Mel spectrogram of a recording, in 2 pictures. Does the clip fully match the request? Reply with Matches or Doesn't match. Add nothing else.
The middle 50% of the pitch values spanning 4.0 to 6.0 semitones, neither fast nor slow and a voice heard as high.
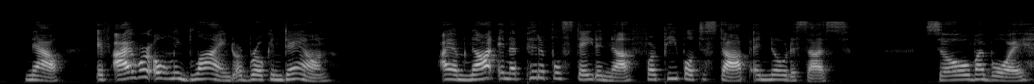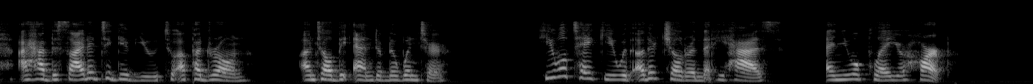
Doesn't match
